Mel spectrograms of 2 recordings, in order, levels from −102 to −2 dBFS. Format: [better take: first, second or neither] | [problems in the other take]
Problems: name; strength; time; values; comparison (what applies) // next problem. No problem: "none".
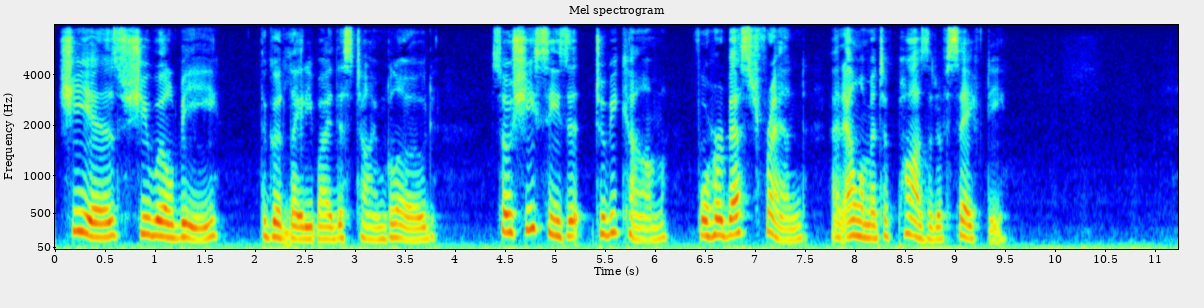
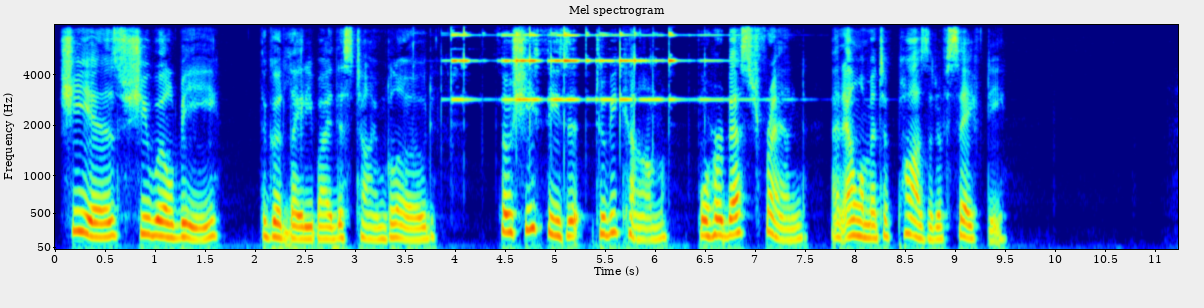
first | noise reduction (neural mask model RNNoise)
